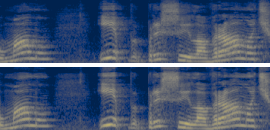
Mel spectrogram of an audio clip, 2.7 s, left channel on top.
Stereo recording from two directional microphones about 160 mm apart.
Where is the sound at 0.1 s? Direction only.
30° right (ahead or behind).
